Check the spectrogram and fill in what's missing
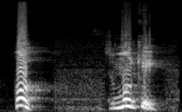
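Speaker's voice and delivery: put-on very high, very loud, severely drunken slur. Voicing a drunk armored guard who snaps awake: severely drunk guard voice. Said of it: "severely drunk".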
